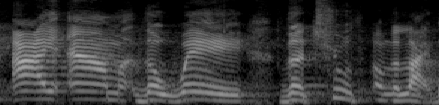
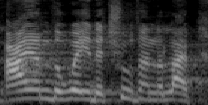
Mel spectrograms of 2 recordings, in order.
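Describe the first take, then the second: First: Each phrase spoken slowly, weighed word by word; slow and deliberate. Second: Said in the usual way. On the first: Shown as a demonstration. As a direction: let every word of the quote sink in. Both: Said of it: "Jesus is saying".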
